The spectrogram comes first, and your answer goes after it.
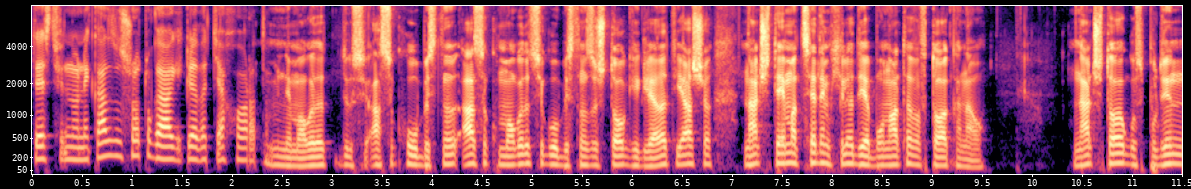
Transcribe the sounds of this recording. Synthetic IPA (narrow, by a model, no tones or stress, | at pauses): t̪ɛst̪vɛnːonɛkazəzɐʃt̪ɔt̪oɡavəɡʲiɡlɛd̪ɐt̪̚tʲaxxɔɾət̪ənɛmɔɡəd̪d̪ɐsiʔasɐkoːbɛsnəʔasɐkomɔɡəd̪ɐsiɡoːbɛsnəzɐʃt̪ɔɡʲiɡlɛd̪ət̪iaʃnat͡ʃi̥t̪ɛimɐt̪sɛd̪ɛmxilʲɐd̪iɐbonat̪əvɐft̪ɔjɐkɐnalˠ | nat͡ʃi̥t̪ɔɛɡospod̪in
